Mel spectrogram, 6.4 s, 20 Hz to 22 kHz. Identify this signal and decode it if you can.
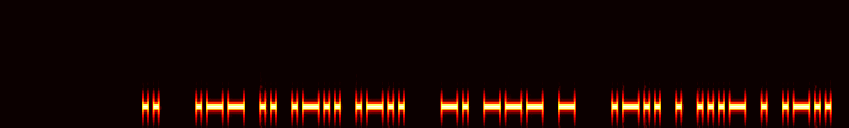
Morse code, heard as a keyed tone, about 31 wpm, 700 Hz. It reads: I WILL NOT LEVEL
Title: Sentences from Top 1000 Words - Review Part 4 - 30wpm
